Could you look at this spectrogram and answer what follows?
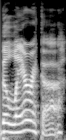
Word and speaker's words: Billerica: It's spelled Billerica, Oh. but we call it Billerica.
